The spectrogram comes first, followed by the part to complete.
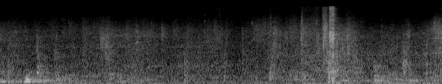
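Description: Meeting-room background with a faint, brief voice near the start and one sharp knock or click about three seconds in.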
